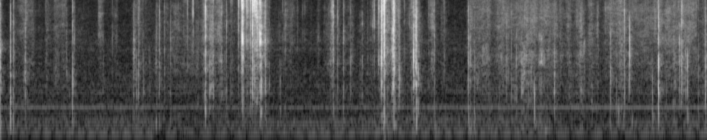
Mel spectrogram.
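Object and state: Cardboard soap box being handled.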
